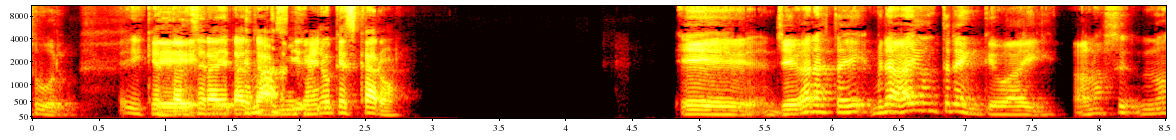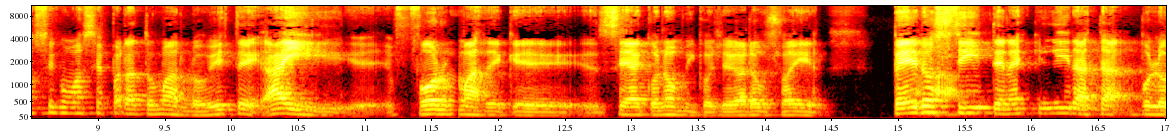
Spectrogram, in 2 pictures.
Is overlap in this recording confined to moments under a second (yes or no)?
no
